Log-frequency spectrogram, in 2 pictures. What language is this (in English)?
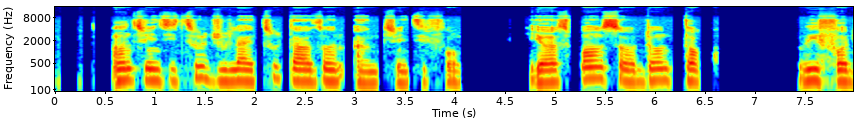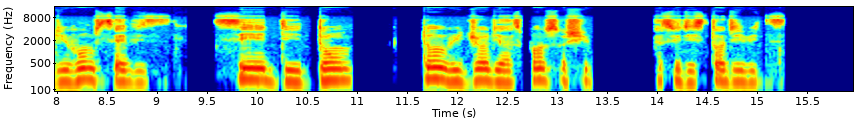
Nigerian Pidgin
